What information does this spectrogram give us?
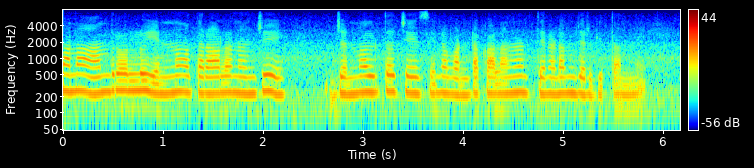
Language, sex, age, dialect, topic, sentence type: Telugu, female, 18-24, Central/Coastal, agriculture, statement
